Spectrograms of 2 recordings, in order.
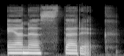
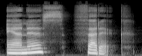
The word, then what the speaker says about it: anesthetic: Anesthetic. Correct pronunciation. Anesthetic. The AE at the start is silent, and the stress falls on the third syllable.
